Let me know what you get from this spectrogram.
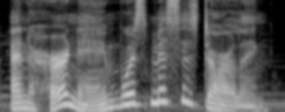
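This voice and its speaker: A woman voicing a young girl who tells a bedtime story to a crowd of boys in a gentle, motherly tone. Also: lowish voice, wildly swooping pitch, measured pace, voice pushed up, full character voice. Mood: storytelling.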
